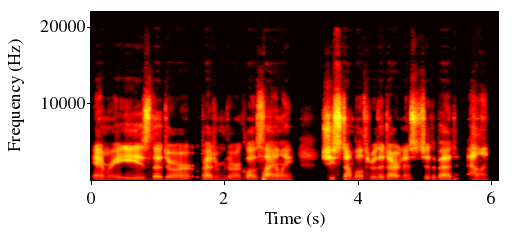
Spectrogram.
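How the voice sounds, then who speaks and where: A woman's voice: low voice, normal speed, smooth, no room sound, rough recording. Woman reading a children's novel aloud. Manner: steady, with self-corrections. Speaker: reader.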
